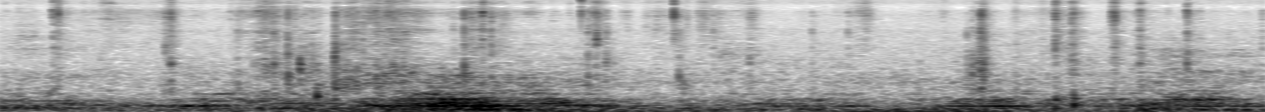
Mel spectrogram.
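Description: Paper rustles and crinkles softly.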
